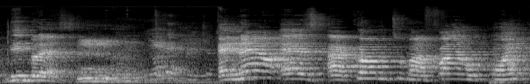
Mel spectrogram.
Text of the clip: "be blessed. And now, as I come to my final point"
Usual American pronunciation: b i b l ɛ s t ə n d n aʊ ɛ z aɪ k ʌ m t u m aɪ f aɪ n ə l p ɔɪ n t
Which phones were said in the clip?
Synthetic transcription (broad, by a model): b i b l ɛ s t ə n n aʊ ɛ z aɪ k ʌ m t u m aɪ f aɪ n ə l p ɔɪ n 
